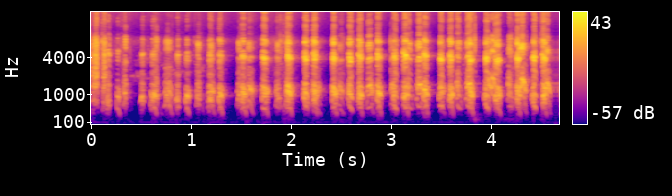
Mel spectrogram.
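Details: Pamir chukar calling: repeated hoarse chuck notes, two or three per second, harsh and mid-pitched, in a steady stuttering series with brief gaps.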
